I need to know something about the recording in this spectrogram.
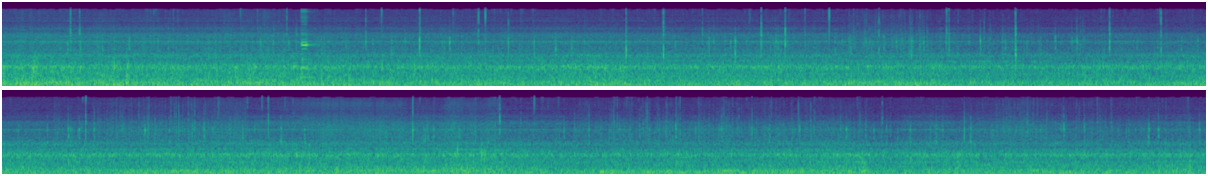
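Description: Motorcycle running at low speed and then idling, heard from a helmet-mounted camera as a steady rumble and hiss, with scattered sharp ticks throughout.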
